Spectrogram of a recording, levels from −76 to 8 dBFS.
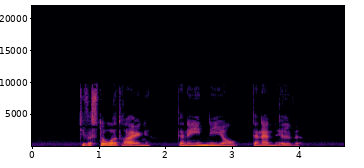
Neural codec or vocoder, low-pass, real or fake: none; 9.9 kHz; real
